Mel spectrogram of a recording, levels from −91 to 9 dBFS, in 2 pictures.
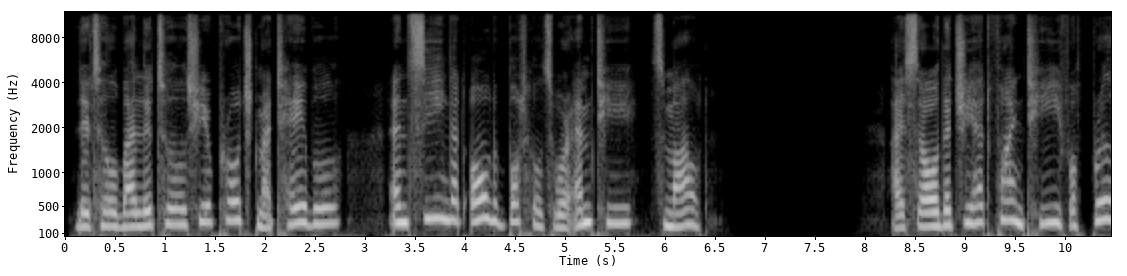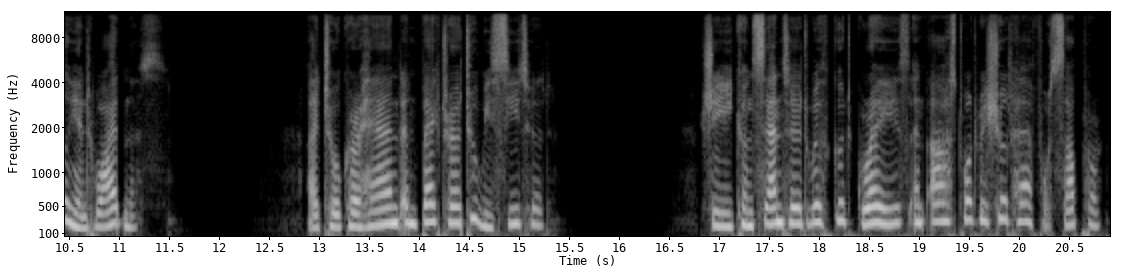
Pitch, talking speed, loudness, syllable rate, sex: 235 Hz, 140 wpm, -19 LUFS, 4.4 syllables/s, female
